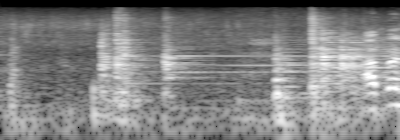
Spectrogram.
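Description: Food frying in a pan, a low sizzling hiss, with a few sharp clinks and knocks of kitchenware.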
